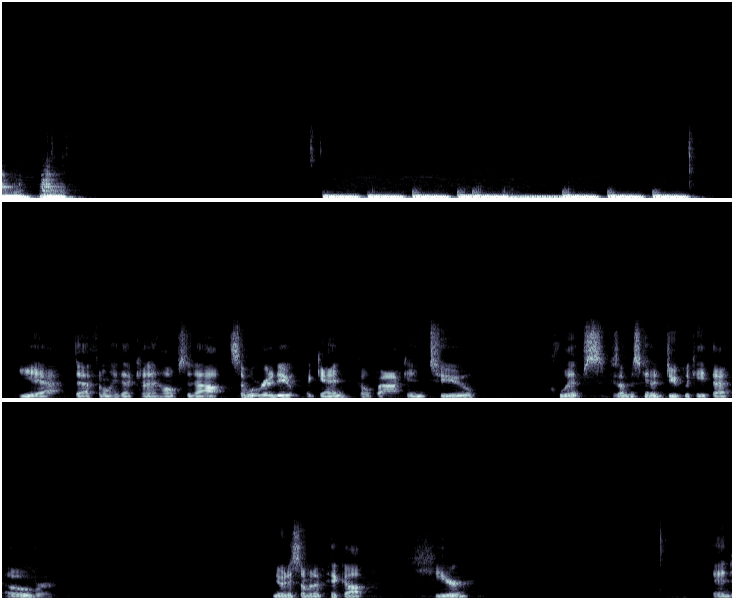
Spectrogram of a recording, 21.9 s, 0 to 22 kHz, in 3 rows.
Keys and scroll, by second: 0.3 space, 2.8 space, 6.6 space, 20.9 super+[, 21.1 super+[.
